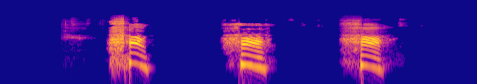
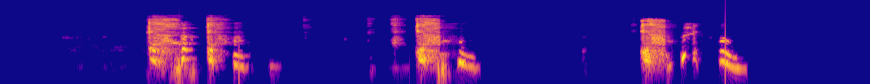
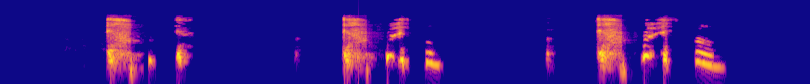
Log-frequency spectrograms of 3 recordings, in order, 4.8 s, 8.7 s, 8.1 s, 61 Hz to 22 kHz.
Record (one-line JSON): {"exhalation_length": "4.8 s", "exhalation_amplitude": 32430, "exhalation_signal_mean_std_ratio": 0.38, "three_cough_length": "8.7 s", "three_cough_amplitude": 32638, "three_cough_signal_mean_std_ratio": 0.34, "cough_length": "8.1 s", "cough_amplitude": 32767, "cough_signal_mean_std_ratio": 0.36, "survey_phase": "beta (2021-08-13 to 2022-03-07)", "age": "45-64", "gender": "Female", "wearing_mask": "No", "symptom_cough_any": true, "symptom_runny_or_blocked_nose": true, "symptom_sore_throat": true, "symptom_fatigue": true, "symptom_headache": true, "smoker_status": "Ex-smoker", "respiratory_condition_asthma": false, "respiratory_condition_other": false, "recruitment_source": "Test and Trace", "submission_delay": "1 day", "covid_test_result": "Positive", "covid_test_method": "RT-qPCR"}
